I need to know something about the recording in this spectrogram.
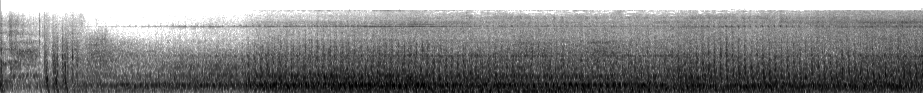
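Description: A helicopter's rotor thumps loudly overhead, growing louder.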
